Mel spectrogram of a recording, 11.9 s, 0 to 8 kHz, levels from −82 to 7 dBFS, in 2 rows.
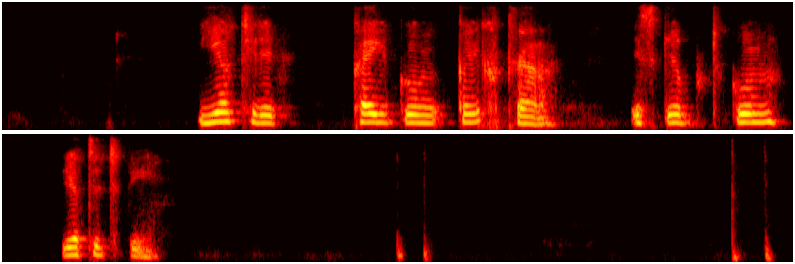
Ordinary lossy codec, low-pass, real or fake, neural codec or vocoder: Opus, 16 kbps; 7.2 kHz; fake; codec, 16 kHz, 1.1 kbps, Voila-Tokenizer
